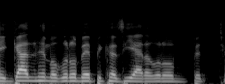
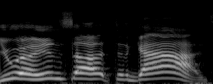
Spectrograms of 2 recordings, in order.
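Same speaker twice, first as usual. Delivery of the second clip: play-acted drunk voice, high, "gods" drawn out; 9 semitones higher, 4 dB louder than usual. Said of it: "who's drunk as fuck".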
